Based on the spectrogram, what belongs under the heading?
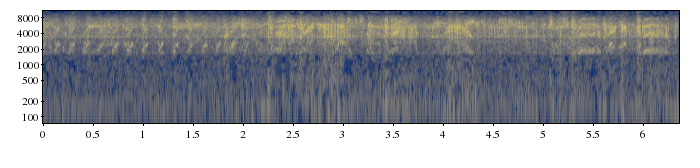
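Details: Many swiftlets heard in the wild, a thick wash of shrill, rapid chirps and buzzy trills overlapping without break, swelling slightly mid-clip; nothing else stands out.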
